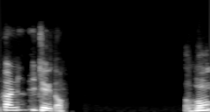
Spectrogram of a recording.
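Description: Speech: a voice speaks for about half a second, then the audio drops to complete silence for about a second before speech starts again near the end.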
